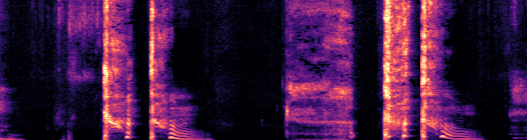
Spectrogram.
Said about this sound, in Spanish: Mil disculpas. Lo siento, estoy con un poco de tos.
